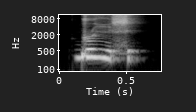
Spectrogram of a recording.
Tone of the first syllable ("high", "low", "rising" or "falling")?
falling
